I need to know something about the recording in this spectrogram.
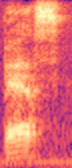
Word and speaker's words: Basilisk: Next up from Boom Studios, we got Basilisk, and that is pronounced Basilisk. So many people can't say that.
